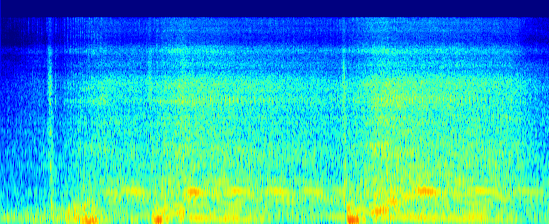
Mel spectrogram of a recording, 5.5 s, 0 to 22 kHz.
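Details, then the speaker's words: 2008 Ford Escape 2.3 L four-cylinder, 73,000 miles, overheats after 15–20 minutes and fans don't turn on, AC blows warm; revved while temperature still normal: clean rises and falls, no knock or hesitation; motor sounds good. "sounds good it revs up nice and the AC again is blowing warm"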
